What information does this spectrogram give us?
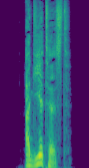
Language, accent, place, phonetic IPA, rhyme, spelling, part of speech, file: German, Germany, Berlin, [aˈɡiːɐ̯təst], -iːɐ̯təst, agiertest, verb, De-agiertest.ogg
- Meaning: inflection of agieren: 1. second-person singular preterite 2. second-person singular subjunctive II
